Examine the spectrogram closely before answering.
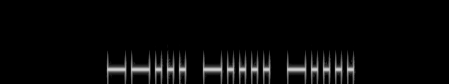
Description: Morse code, heard as a keyed tone, about 20 wpm, 700 Hz. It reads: 766
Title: Common Cut Numbers - 3-Digit 20wpm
